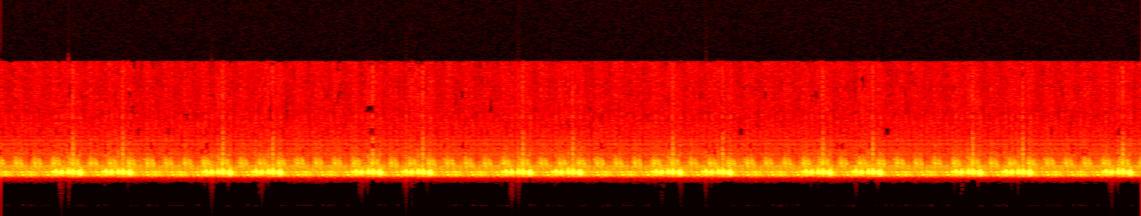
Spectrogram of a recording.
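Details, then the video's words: Crickets chirping in a steady night chorus: high, thin trilled chirps in short bursts, pairs of pulses recurring about twice a second, with a constant shimmering hiss behind them and no other sounds. "Calming Cricket Sounds"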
